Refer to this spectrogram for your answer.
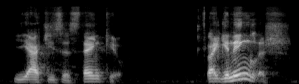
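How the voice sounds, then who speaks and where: Bright, sharp male voice with vocal fry, in a very clean recording with a silent background. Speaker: life coach and author. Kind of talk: interview conversation. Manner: loud.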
